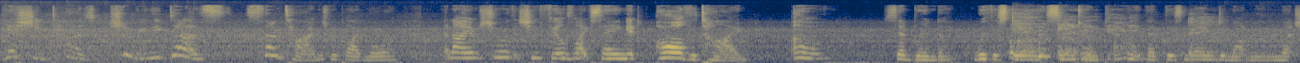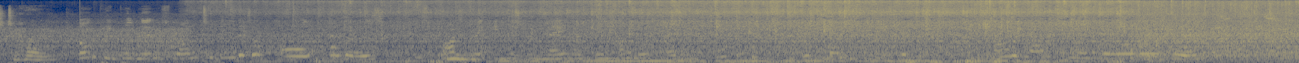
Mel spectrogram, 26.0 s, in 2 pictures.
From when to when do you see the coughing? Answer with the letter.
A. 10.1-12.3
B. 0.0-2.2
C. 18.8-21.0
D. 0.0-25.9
A.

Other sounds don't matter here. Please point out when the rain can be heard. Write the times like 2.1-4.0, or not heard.
0.0-25.9.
